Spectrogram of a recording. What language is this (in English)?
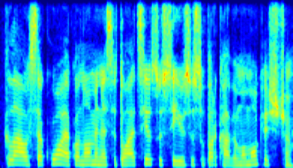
Lithuanian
